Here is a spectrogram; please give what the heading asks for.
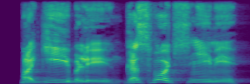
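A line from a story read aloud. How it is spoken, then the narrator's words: Furious barking poet. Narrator (Russian): яростно рявкнул поэт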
